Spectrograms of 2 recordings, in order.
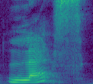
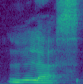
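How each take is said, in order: First: The vowel is full and strong. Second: The vowel is relaxed and reduced. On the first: The speaker calls it wrong. "the strong form less" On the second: The speaker calls it right. "It's more relaxed"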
